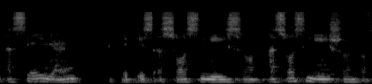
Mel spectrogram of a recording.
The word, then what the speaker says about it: ASEAN: So it's way different from uh that so be confused with that ASEAN is spelled as and is pronounced asan not Asian.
